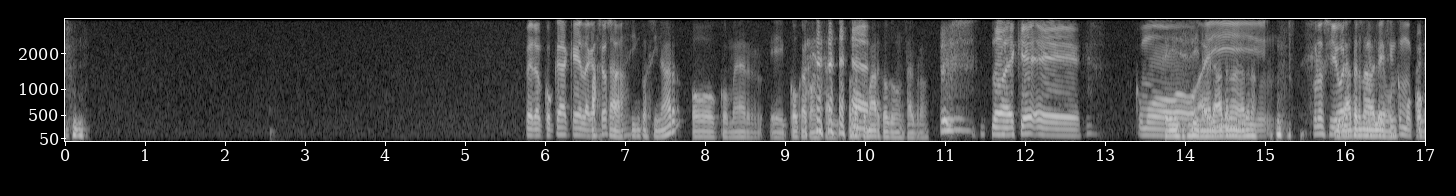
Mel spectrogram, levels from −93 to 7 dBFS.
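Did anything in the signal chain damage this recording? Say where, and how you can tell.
No, nothing in the chain has damaged this speech. It carries the narrow telephone band of a G.711 mu-law call path, with nothing above 4 kHz, which is expected for that codec.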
